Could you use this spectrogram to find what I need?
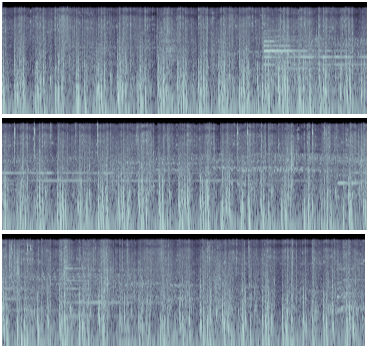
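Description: Horse hooves gallop rapidly on a dirt trail.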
